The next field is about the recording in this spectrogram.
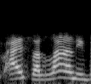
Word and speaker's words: Icielani: Isolani? – Yes, you got it. You got it right. Thank you. Okay, y'all know who it is. Isolani, baby. I-C-I-E-L-A-N-I.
